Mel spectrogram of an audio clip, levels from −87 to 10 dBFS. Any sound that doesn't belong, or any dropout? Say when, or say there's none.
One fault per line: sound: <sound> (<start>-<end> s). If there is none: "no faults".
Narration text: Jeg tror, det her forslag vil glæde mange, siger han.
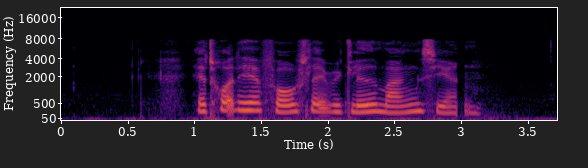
sound: dropout (3.0-3.0 s)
